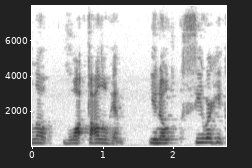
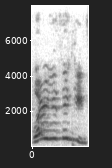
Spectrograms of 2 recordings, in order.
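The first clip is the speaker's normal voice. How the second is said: husband scolding; 13 semitones higher, faster than usual. Retold or imitated. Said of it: "He would be like".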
